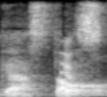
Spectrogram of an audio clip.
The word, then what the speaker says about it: Gaston: How do I pronounce Gaston. it? Gaston.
